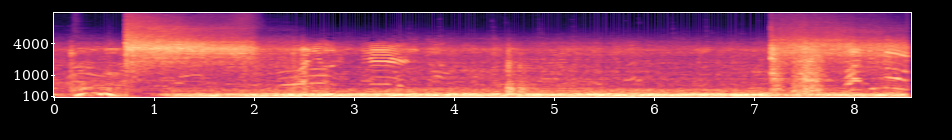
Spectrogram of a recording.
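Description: Roller coaster station machinery: a burst of pneumatic air hiss about a second in, as a loud steady low hum starts up and holds, with a second hiss near the end, while the launch coaster's train sits ready to launch.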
